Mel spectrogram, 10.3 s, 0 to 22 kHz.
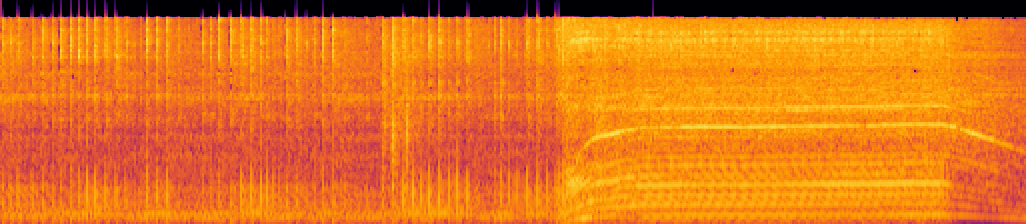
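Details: Shindaiwa B40L brush cutter two-stroke after repair of a no-start, with fuel found mixed too oil-rich: ragged, popping idle, then a quick clean rise to a steady high howl that holds and drops back smoothly; runs fine.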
